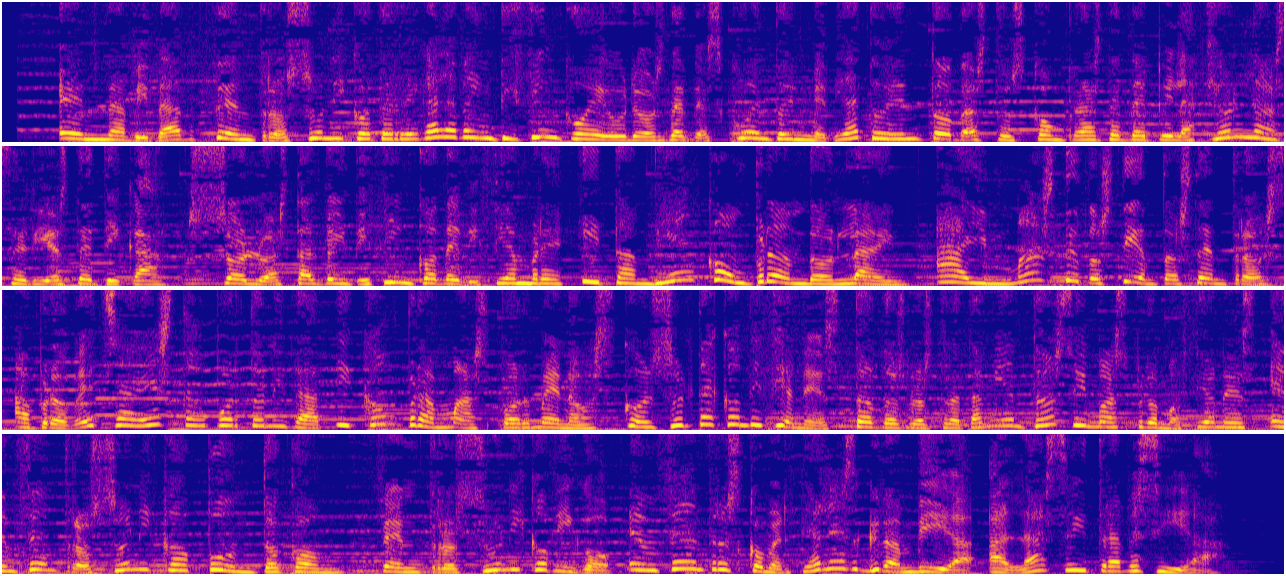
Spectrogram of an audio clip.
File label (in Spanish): MUJER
